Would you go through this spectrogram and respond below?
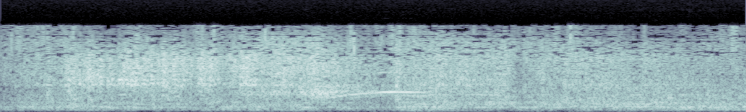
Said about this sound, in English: Hey, what's those noises? The sacred city's gone. It's blown up.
